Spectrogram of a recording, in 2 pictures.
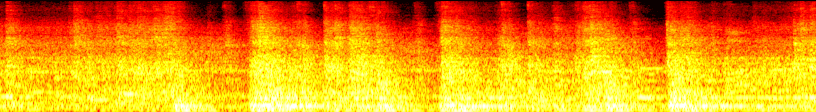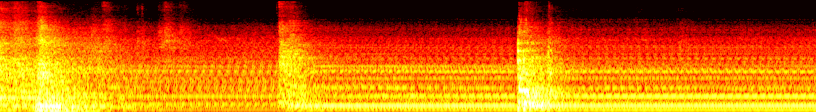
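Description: Concrete block-making machine running, its electric motor humming steadily. For the first four and a half seconds dense metallic knocking and rattling sounds over the hum. Then a steady machine hum takes over, with one sharp knock near seven seconds.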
